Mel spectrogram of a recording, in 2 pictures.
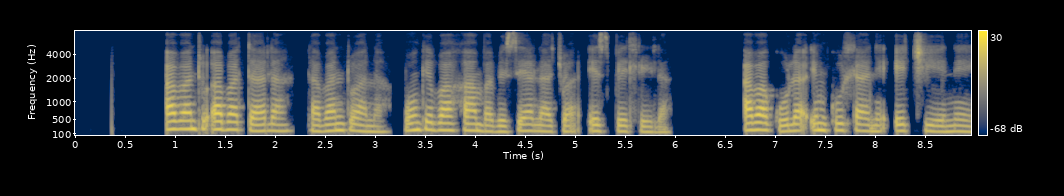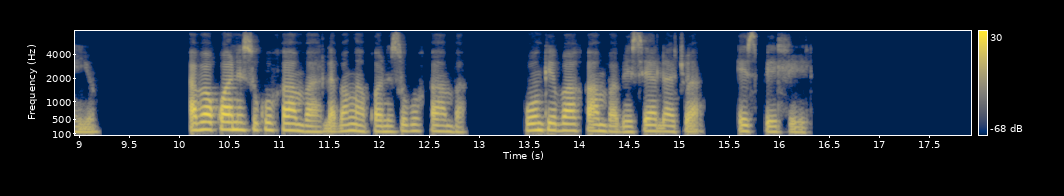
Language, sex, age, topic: North Ndebele, female, 50+, health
